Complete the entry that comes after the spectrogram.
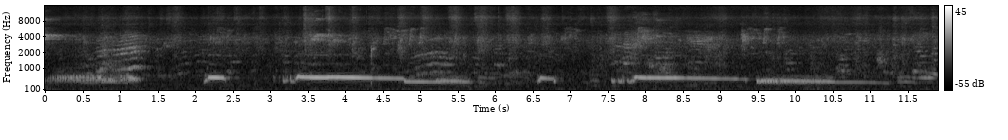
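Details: Barbary dove kept as a pet, giving low, smooth, slightly descending coos in several phrases, mixed with children's and adults' voices nearby.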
